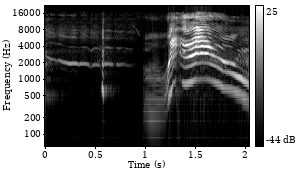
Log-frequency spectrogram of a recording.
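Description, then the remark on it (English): A person's voice imitates a small dog's yappy bark, like a Chihuahua: a short low note, then one drawn-out cry that swoops sharply upward and slowly falls, loud. “No, that sounds like sounds a dog like barking. Chihuahuas.”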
